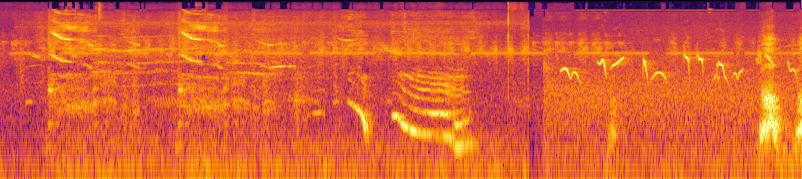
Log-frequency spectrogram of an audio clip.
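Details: Playful Golden Retriever puppies outdoors in a green meadow give drawn-out, high whines that slide downward in the middle of the recording, followed by short upswept chirps and a louder closing burst over a steady background hiss.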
